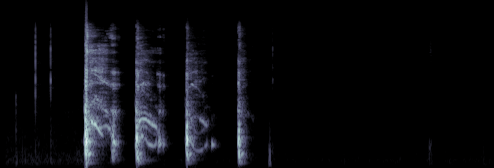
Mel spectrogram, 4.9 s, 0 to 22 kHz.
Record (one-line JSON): {"cough_length": "4.9 s", "cough_amplitude": 32768, "cough_signal_mean_std_ratio": 0.22, "survey_phase": "beta (2021-08-13 to 2022-03-07)", "age": "45-64", "gender": "Male", "wearing_mask": "No", "symptom_fatigue": true, "symptom_onset": "12 days", "smoker_status": "Ex-smoker", "respiratory_condition_asthma": false, "respiratory_condition_other": false, "recruitment_source": "REACT", "submission_delay": "1 day", "covid_test_result": "Negative", "covid_test_method": "RT-qPCR", "influenza_a_test_result": "Negative", "influenza_b_test_result": "Negative"}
